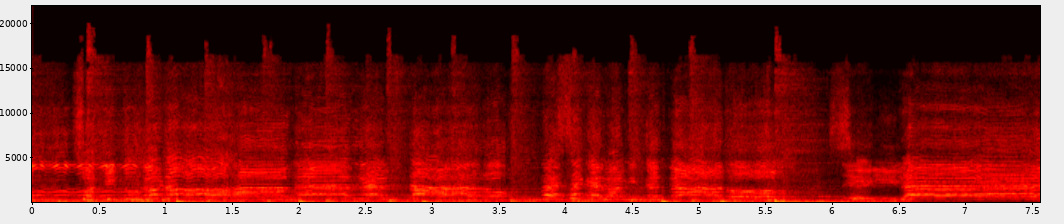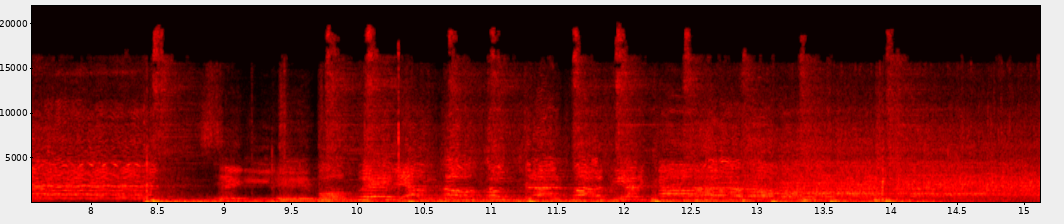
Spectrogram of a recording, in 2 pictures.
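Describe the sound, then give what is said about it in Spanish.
A packed audience at the Teatro Falla in Cádiz, Spain, cheers and roars loudly during a carnival contest, a dense, sustained wall of crowd noise with whoops and shouting that briefly dips in the middle before surging again. “Sonido de la noche en el Teatro Falla de Cádiz.”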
